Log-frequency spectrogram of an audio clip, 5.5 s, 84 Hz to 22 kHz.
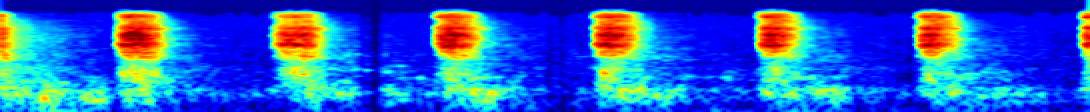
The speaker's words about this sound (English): Hold the breath out. Inhale. Hold. Exhale, 8 sniffs.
